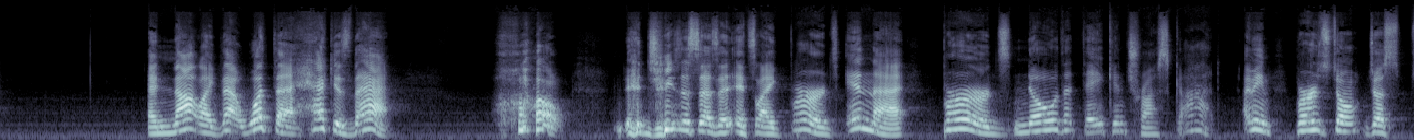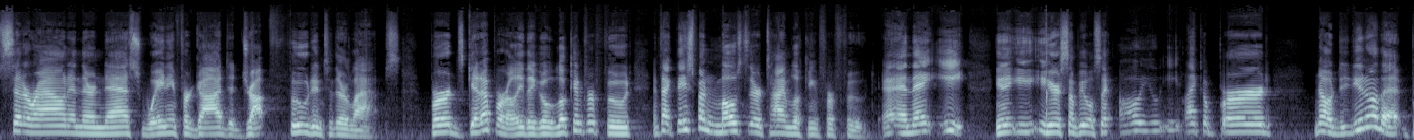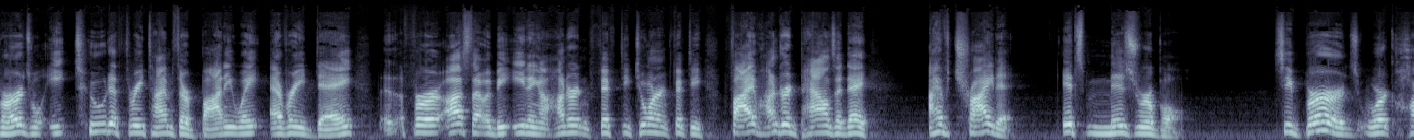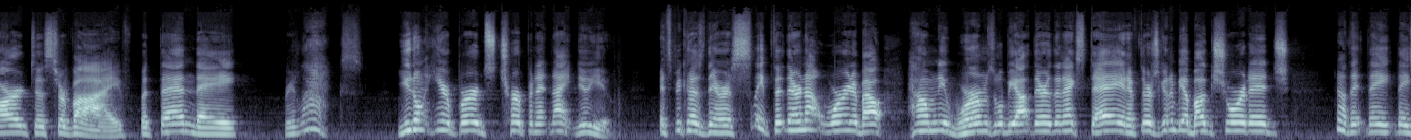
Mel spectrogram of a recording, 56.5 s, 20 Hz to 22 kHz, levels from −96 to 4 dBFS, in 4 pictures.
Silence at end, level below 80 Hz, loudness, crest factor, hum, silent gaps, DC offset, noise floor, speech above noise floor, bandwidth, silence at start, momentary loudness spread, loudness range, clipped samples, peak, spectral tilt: 0 s; -62 dBFS; -19 LUFS; 18 dB; none; none; under 0.1%; -60 dBFS; 41 dB; 16 kHz; 1.5 s; 12 LU; 4 LU; under 0.1%; 0 dBFS; -5 dB/octave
